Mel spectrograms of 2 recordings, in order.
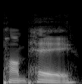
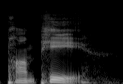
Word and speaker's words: Pompey: And by it, it's not Pompeii, like the city in Italy that was buried by a volcano. It's Pompey. And I didn't know that.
